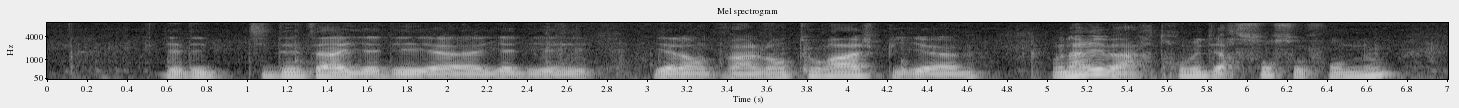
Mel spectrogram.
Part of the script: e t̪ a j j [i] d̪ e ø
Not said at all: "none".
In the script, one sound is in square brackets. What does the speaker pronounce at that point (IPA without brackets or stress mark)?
a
